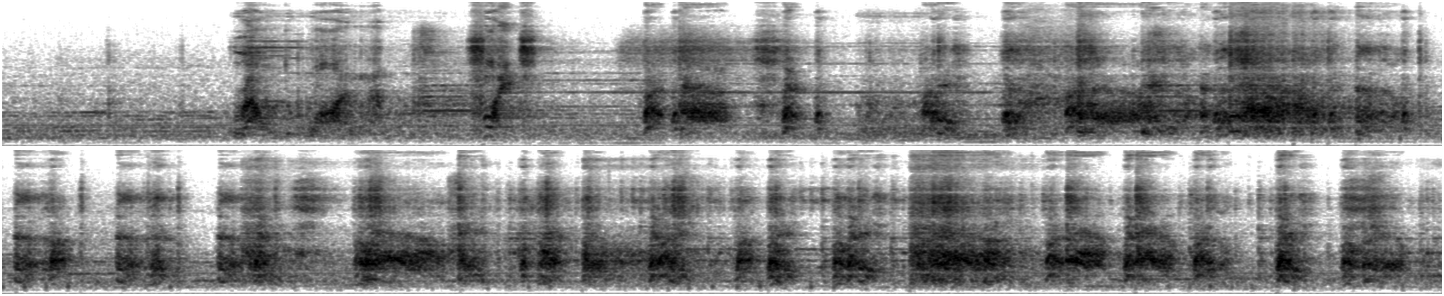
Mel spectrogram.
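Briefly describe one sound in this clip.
Game music plays from a small loudspeaker.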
